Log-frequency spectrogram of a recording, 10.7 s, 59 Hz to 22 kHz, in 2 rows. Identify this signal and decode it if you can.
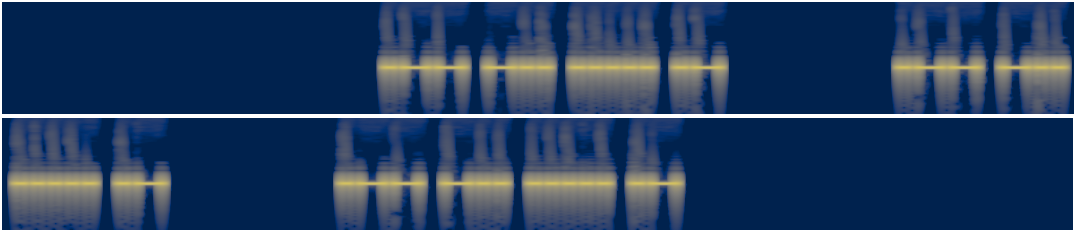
Morse code, heard as a keyed tone, about 27 wpm, 700 Hz. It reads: WD5A WD5A WD5A
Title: USA Call Signs - 4 Characters - Repeated 3x - 28wpm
